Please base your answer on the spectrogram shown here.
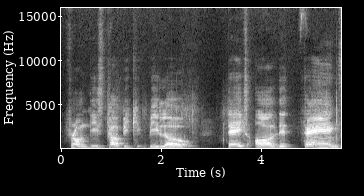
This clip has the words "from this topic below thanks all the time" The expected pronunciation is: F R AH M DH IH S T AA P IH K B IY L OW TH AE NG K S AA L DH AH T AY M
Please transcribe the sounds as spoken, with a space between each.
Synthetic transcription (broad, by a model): F R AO M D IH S T AA P IH K B IY L OW T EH K S AA L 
